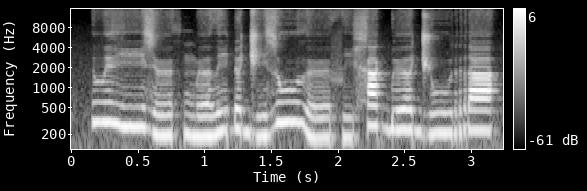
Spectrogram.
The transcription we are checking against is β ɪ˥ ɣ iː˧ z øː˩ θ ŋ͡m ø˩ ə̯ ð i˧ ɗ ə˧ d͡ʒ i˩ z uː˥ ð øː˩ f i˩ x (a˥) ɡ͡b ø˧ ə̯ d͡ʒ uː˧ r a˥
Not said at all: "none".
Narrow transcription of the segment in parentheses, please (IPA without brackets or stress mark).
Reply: a˥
